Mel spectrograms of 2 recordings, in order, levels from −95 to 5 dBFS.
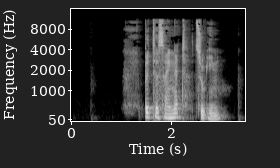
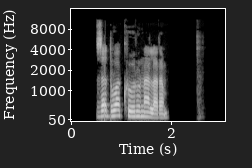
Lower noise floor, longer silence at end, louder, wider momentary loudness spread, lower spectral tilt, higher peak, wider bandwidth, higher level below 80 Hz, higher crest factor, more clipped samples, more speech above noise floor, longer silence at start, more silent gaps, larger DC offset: second, -82 dBFS vs under -90 dBFS; about the same, 0.5 s vs 0.55 s; about the same, -17 LUFS vs -17 LUFS; first, 21 LU vs 5 LU; about the same, -3.5 dB/octave vs -4.5 dB/octave; about the same, 0 dBFS vs 0 dBFS; about the same, 11.5 kHz vs 11.5 kHz; first, -42 dBFS vs -60 dBFS; about the same, 20 dB vs 18 dB; neither; second, 65 dB vs over 74 dB; first, 1.1 s vs 0.5 s; second, none vs 1.98-2.50 s; neither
